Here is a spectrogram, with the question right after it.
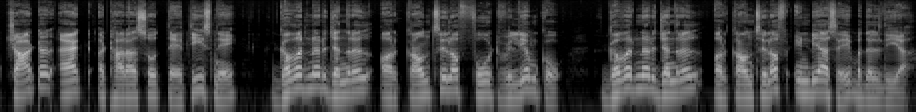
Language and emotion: Hindi, neutral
